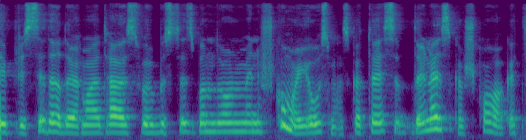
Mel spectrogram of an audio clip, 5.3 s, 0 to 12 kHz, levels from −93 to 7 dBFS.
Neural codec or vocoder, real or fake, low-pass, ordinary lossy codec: codec, 24 kHz, 0.9 kbps, WavTokenizer, small release; fake; 10.8 kHz; MP3, 96 kbps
